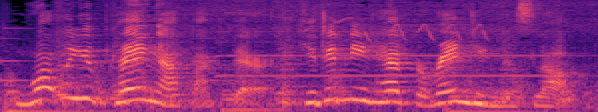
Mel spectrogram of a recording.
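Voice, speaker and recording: A no-nonsense old railway van, female and brisk, scolds in a high, rapid voice, as a man puts her on. Loud music plays behind her in this storybook reading. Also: animated, gravelly, exaggerated voice. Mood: scolding. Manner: sharp, scolding, quick.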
